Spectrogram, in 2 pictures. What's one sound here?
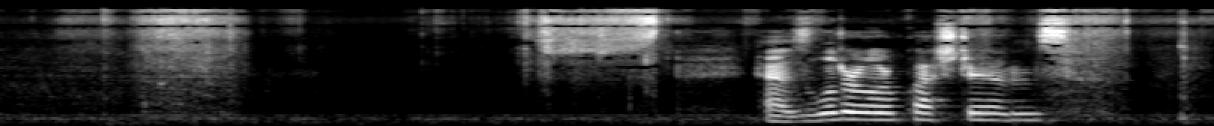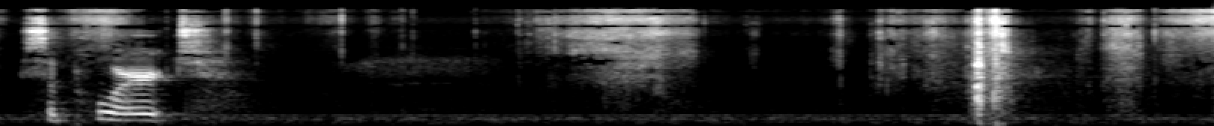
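Paper pages of a spiral-bound book are turned.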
